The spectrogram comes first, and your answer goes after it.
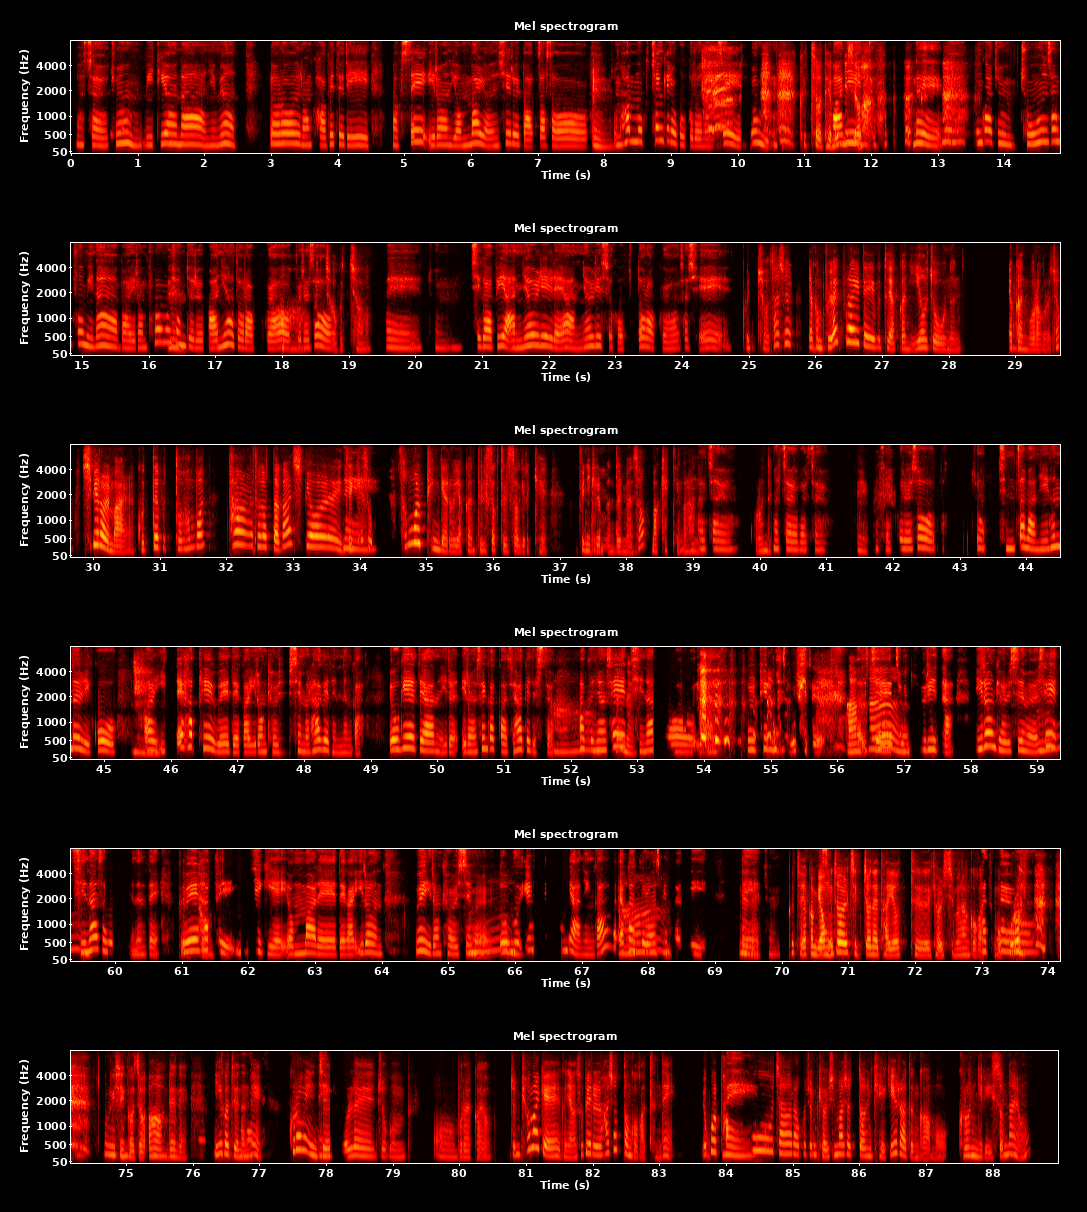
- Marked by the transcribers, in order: laugh; laughing while speaking: "좀"; laugh; gasp; other background noise; laugh; laugh; laughing while speaking: "불필요한 소비를"; "너무" said as "으무"; unintelligible speech; laughing while speaking: "고런"; laugh; unintelligible speech
- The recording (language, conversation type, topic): Korean, advice, 불필요한 소비를 줄이려면 어떤 습관을 바꿔야 할까요?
